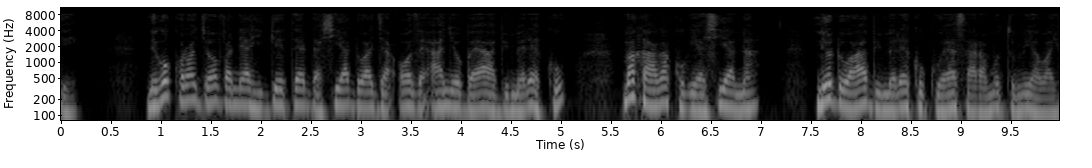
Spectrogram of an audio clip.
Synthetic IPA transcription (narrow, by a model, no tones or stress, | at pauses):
e | neɣokɔɾɔd͡ʒɛhɔvaneaɦiɡetɛdaɕiadoad͡ʑaʔɔðɛʔaɲobajaːbimɛɾɛku | makaːɣakoɣeaɕiana | neondowaːbimɛɾɛkukuajasaɾamotomiawai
